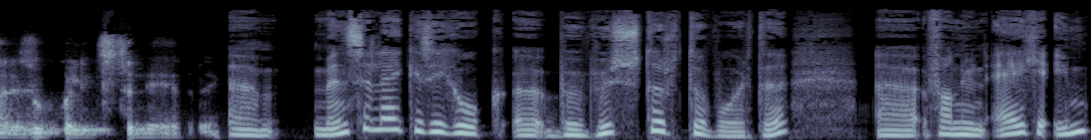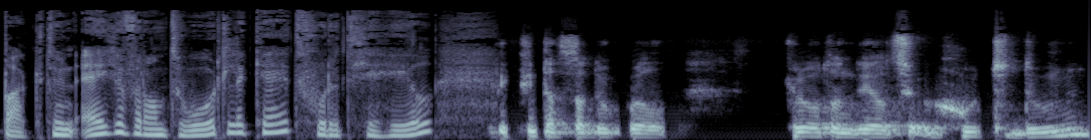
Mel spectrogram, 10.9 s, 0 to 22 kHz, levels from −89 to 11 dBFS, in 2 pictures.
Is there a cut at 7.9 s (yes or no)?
yes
